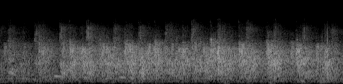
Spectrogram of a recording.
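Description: Audience applause thanking a panel of speakers after a discussion of debt-related driver's license suspensions in Ohio, a steady dense wash of many hands clapping at close range, sustained evenly throughout with no voices over it.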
